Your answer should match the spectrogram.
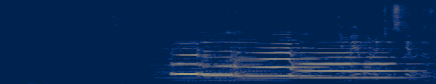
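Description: A wind ensemble plays a few sustained chords. They start loudly about two seconds in, change twice, and are cut off near the end.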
